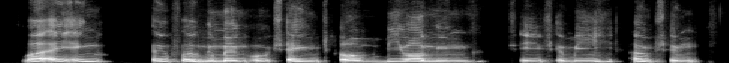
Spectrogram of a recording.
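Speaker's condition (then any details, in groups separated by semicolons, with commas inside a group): Cerebral palsy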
